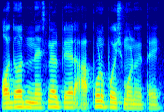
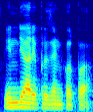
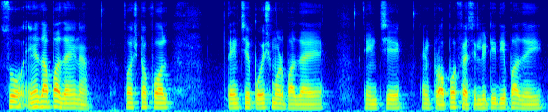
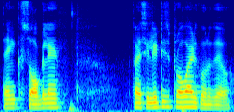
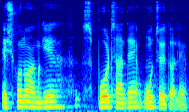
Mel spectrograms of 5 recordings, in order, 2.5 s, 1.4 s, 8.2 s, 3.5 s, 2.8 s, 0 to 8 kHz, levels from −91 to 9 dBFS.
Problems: none marked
